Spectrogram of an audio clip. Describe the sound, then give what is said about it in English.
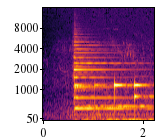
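The church bells of St Mary's in the village of Longworth ring out as a hearse moves slowly through the small village: a loud first strike followed by two more a moment apart, their resonant tones humming and overlapping without fading away. No one speaks. “the church bells of St Mary's ring as the hearse carrying Dr Kelly's body moves slowly through the small village”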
